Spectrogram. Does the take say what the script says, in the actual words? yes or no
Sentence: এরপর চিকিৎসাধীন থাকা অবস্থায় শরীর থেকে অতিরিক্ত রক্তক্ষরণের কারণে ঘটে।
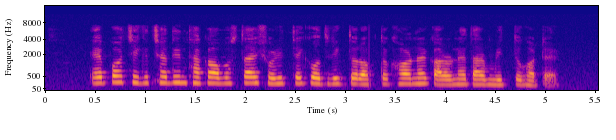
no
